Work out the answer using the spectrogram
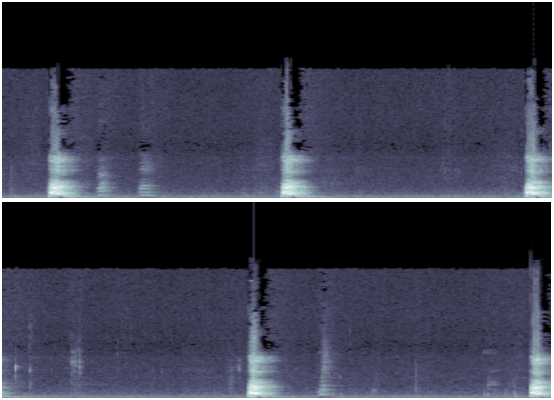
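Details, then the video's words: Xena and George, two dogs, barking at nothing, with loud, harsh single barks repeated about every two and a half seconds, five in all, each followed by a softer short yip, against a low steady hum. "Xena and George barking at nothing"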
